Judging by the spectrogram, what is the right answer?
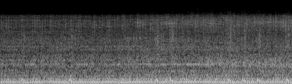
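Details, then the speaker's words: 1977 Ford F-150, 4.9L 300 cu in straight six: low, lumpy idle with occasional uneven beat, a slight miss at idle only, at full temperature; no stalling or acceleration issue, cause unknown, forums suggest normal for the Ford six. "If any of you guys have a straight 6 300, and you can figure out why it's got that, like, what sounds like a miss at idle, put it down in the comments."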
